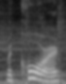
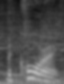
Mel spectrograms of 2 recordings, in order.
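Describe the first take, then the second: First: The stress is on the second syllable. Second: The stress is on the second syllable.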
